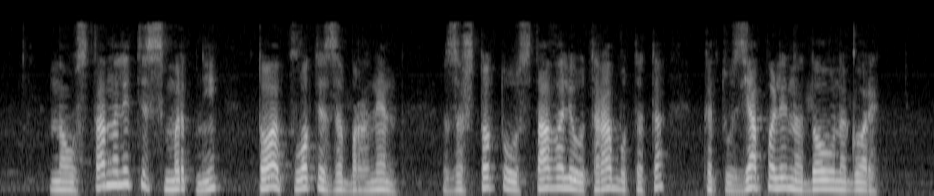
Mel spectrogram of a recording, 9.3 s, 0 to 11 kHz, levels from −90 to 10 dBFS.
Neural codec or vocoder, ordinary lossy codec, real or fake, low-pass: none; AAC, 48 kbps; real; 7.2 kHz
